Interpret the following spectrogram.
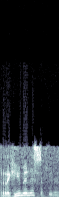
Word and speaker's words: regímenes: que confirman la regla toda palabra en el plural y en el español conserva el acento prosódico el acústico en la sílaba donde aparecían el singular el caso gobierno gobiernos pájaro pájaros excepto dos palabras régimen que al volverse pulgar se convierte en regímenes y carácter que al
